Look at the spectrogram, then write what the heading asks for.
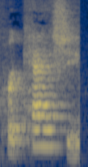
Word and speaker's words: Pracaxi: very impressed here's the product again and it's pronounced per Kashi and again this is from Carol's Daughter and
